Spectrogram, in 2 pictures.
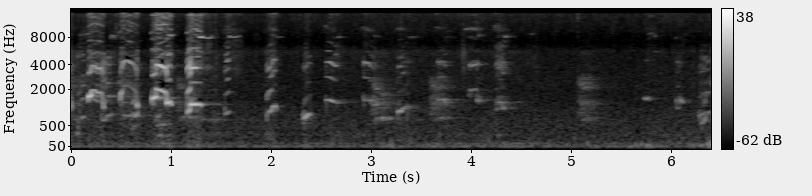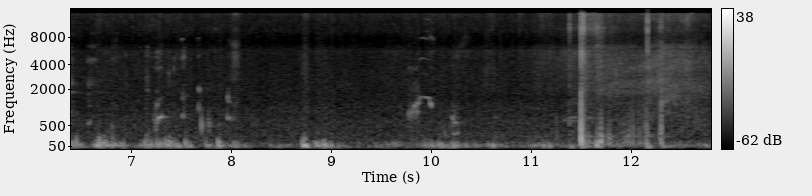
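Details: Cardigan Welsh Corgi puppies on a lawn of new spring grass, getting used to the garden, recorded 23 March 2020: a quick run of high, rising and falling whimpering yips early on, then quieter scattered squeaks over low rumbling background noise.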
